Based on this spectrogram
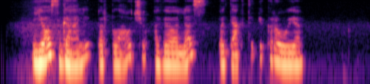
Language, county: Lithuanian, Vilnius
